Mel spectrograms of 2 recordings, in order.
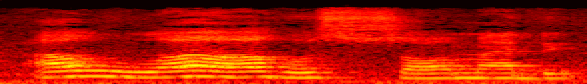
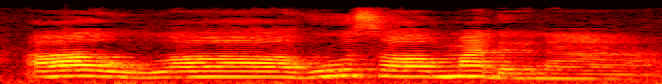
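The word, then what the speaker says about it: اللَّهُ الصَّمَدُ: kecil allohu selamat nah biasanya anak-anak bacanya gini nih allohu so madena ini di sini ada takdir Jadi dibacanya Allahu Somad lam yalid walam yulad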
